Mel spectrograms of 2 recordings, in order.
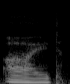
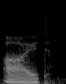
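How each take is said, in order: No difference in how they are said.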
